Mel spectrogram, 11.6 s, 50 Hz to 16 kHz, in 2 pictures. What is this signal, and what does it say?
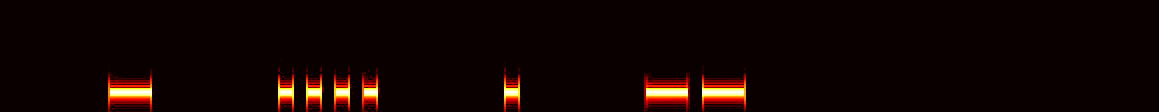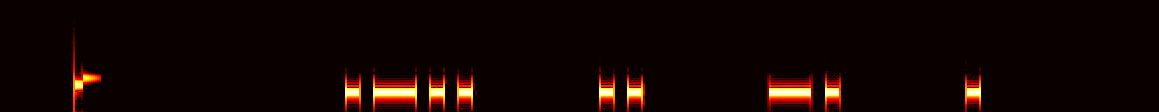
Morse code, heard as a keyed tone, about 17 wpm, spaced as for 10 wpm, 700 Hz. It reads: THEM LINE
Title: 3x Character Spacing - Top 200 Words - 17wpm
